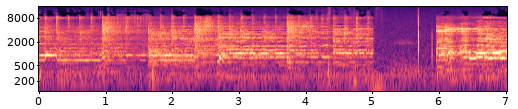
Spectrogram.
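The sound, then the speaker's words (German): Bright, electronic video game music plays loudly and steadily in short melodic phrases, briefly dropping out near the end before resuming at full volume. No one speaks. “Hört ihr die Musik?”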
